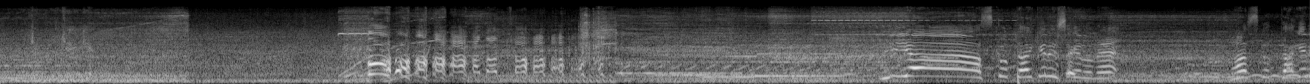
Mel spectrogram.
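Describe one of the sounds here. A pachinko machine plays loud electronic music and sound effects.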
